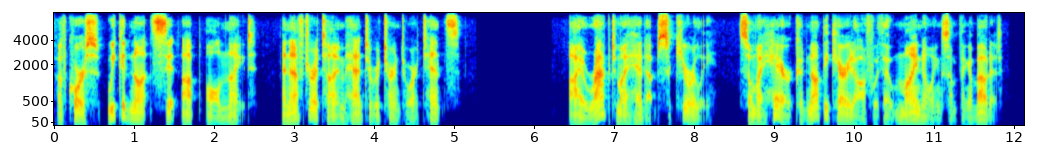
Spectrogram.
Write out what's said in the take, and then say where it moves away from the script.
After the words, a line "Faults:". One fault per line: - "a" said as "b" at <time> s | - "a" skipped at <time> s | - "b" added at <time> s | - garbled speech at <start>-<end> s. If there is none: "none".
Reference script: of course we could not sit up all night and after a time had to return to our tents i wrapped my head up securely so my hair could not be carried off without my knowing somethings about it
of course we could not sit up all night and after a time had to return to our tents i wrapped my head up securely so my hair could not be carried off without my knowing something about it
Faults:
- "somethings" said as "something" at 11.1 s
